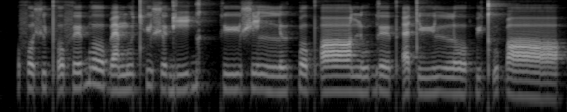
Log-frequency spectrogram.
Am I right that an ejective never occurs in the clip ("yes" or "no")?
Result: no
